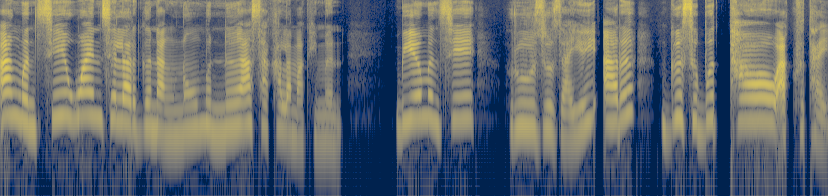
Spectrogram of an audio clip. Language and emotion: Bodo, surprised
